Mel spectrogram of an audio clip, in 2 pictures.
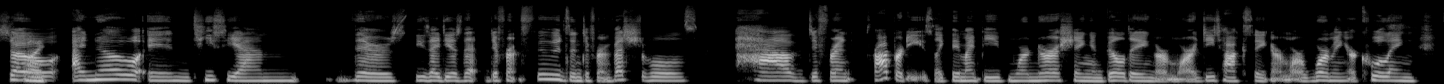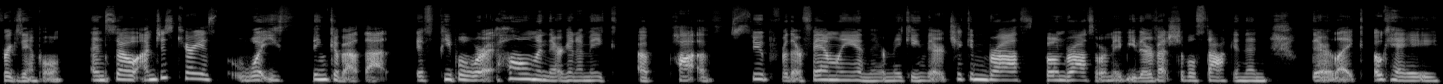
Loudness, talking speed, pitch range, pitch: -23 LUFS, 165 wpm, 170-205 Hz, 180 Hz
